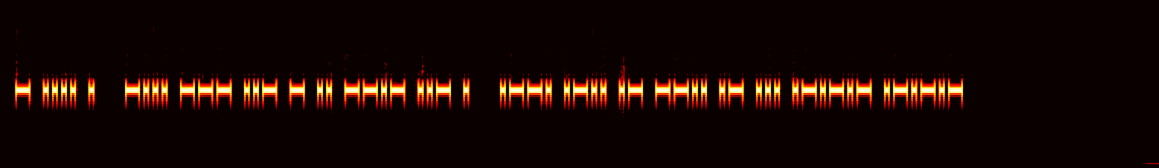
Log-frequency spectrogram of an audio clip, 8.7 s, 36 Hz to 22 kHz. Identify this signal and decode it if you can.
Morse code, heard as a keyed tone, about 34 wpm, 700 Hz. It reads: THE BOUTIQUE PLAZAS..
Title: Pangram Challenge v2 - 35wpm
